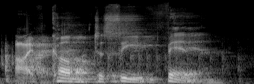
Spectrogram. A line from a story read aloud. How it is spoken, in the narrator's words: he growled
